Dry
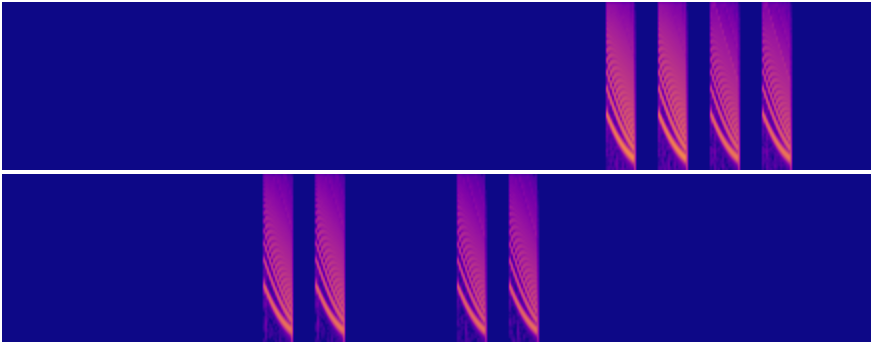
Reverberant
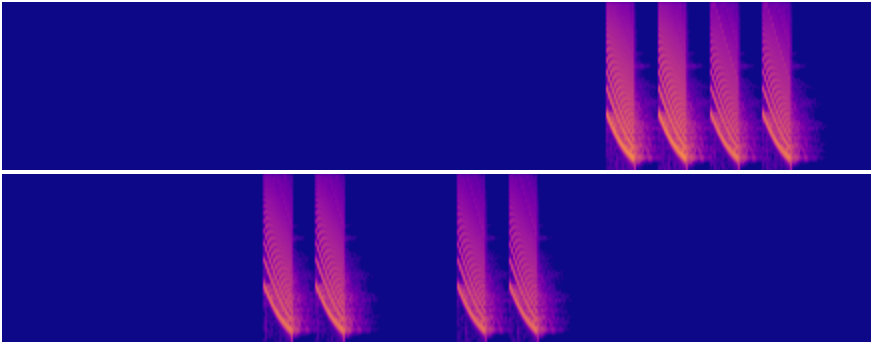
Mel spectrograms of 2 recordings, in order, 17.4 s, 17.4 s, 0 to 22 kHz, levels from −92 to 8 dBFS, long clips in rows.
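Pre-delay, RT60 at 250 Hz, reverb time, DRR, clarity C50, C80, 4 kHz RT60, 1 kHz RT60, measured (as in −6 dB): 3 ms, 0.45 s, 0.50 s, 12.0 dB, 18.0 dB, 23.0 dB, 0.55 s, 0.55 s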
